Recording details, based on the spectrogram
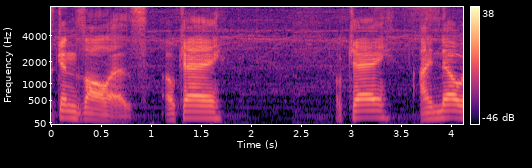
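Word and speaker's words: Gonzales: I stated at the start of the chapter that when I was young, I used to pronounce it as Gonzals instead of Gonzalez because I didn't know Gonzalez was a name.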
